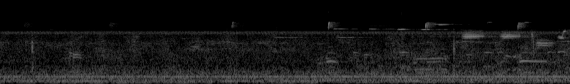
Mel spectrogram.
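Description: Birds chirping in short, scattered calls, over a faint steady hum.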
